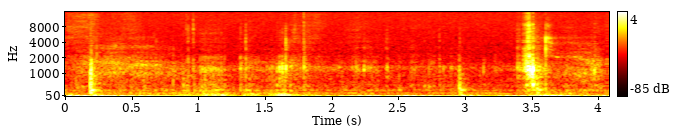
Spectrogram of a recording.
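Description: Hands rubbing and sliding on a cardboard box as it is being opened, with faint scraping and a sharper click near the end.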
